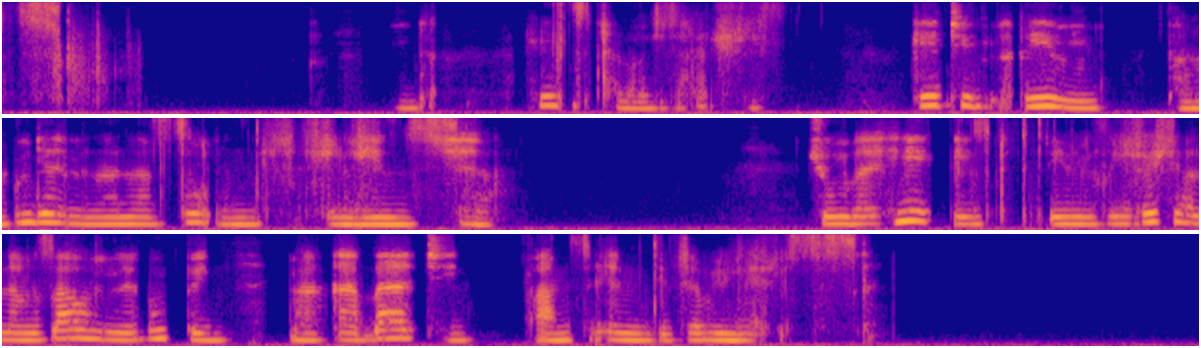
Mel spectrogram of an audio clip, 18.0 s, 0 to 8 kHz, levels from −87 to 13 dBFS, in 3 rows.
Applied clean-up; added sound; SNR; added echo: neural diffusion model UNIVERSE++.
